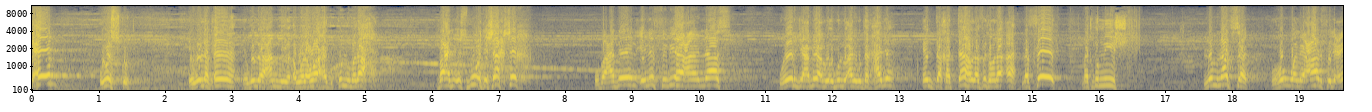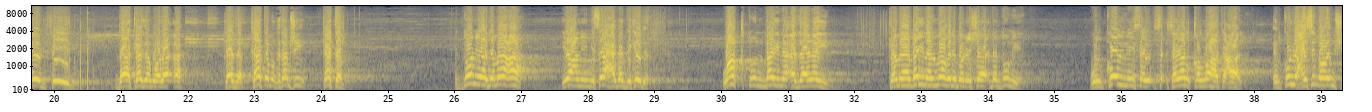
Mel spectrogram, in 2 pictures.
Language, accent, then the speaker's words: Arabic; Egypt; حتى عندنا مثل كمصريين دمنا خفيف بنقول فيه الحلال بيعمل ايه؟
